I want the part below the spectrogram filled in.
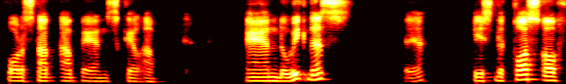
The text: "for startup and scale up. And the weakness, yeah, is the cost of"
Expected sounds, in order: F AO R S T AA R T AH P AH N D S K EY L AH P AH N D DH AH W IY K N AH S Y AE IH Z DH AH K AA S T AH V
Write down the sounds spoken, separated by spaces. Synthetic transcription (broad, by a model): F AO R S T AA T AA P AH N S K EY L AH P AH N D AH W IY K N AH S Y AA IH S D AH K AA S AH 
